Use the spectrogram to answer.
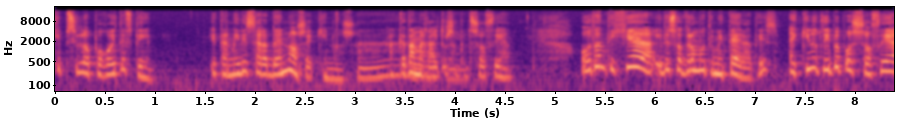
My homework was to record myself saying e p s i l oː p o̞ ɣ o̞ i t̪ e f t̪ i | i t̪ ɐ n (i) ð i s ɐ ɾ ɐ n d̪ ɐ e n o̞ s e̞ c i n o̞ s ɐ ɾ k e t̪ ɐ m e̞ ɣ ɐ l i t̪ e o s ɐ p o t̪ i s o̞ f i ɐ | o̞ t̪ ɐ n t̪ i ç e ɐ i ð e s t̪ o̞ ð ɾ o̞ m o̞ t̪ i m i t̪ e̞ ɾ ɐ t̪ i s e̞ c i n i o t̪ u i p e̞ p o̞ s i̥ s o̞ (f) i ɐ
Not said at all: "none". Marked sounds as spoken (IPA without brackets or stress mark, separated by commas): i, f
